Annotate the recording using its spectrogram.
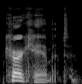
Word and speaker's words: Kirk Hammett: Is it Kirk or Kurt Hammett? – Kirk Hammett, with a K.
